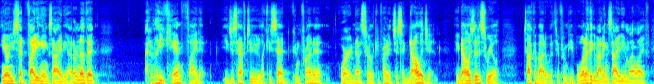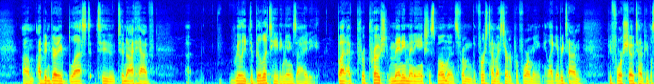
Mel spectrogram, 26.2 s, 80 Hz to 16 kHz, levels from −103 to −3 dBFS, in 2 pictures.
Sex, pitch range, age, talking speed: male, 110-125 Hz, 30-49, 195 wpm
